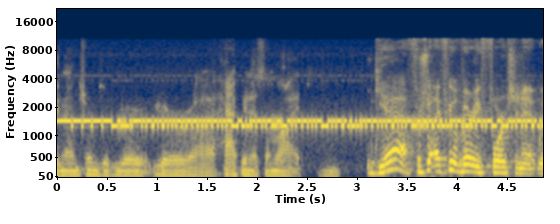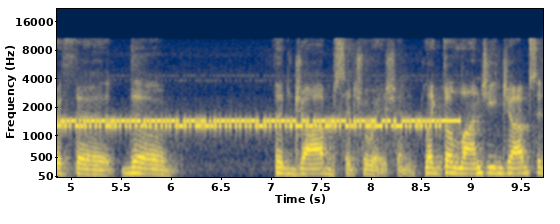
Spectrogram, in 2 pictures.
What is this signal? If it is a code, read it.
RTTY (75 baud, 170 Hz shift), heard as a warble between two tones, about 1360 Hz centre, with speech in English. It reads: 00115 49158 10468 39584 47134 32534 45756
